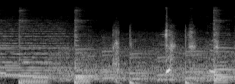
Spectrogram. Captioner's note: Asuka laughs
